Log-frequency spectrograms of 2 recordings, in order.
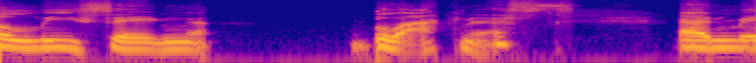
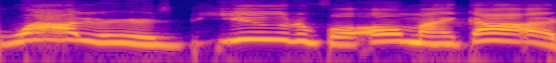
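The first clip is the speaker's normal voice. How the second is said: high, gushing, admiring voice. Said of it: "they're always like".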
